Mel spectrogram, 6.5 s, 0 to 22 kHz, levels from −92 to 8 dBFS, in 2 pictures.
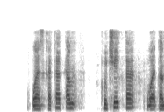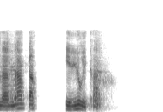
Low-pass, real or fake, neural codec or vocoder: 7.2 kHz; fake; codec, 44.1 kHz, 1.7 kbps, Pupu-Codec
